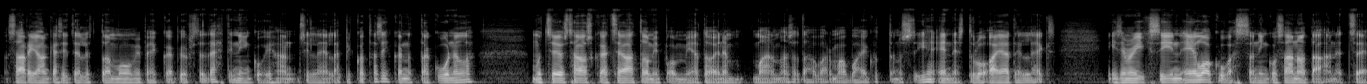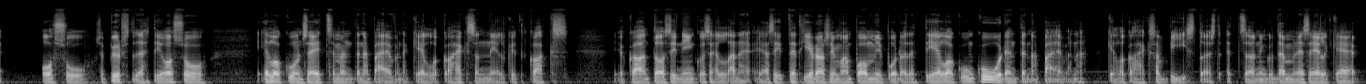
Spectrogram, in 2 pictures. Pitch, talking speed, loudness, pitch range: 90 Hz, 160 wpm, -22 LUFS, 85-95 Hz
